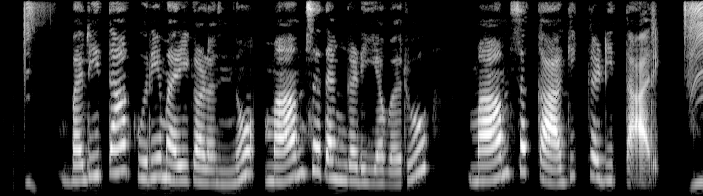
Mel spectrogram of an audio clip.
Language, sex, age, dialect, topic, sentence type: Kannada, female, 18-24, Mysore Kannada, agriculture, statement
